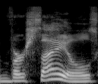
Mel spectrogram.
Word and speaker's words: Versailles: I hate that we call it Versailles, when I know that's not how you pronounce it.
